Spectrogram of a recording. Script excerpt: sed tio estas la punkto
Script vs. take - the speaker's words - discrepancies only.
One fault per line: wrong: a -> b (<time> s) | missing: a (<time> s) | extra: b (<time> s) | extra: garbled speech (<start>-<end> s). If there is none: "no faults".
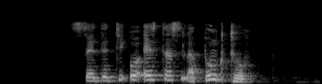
no faults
